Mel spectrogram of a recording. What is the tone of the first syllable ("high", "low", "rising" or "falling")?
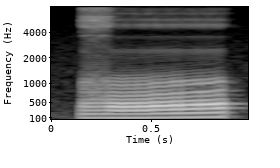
rising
